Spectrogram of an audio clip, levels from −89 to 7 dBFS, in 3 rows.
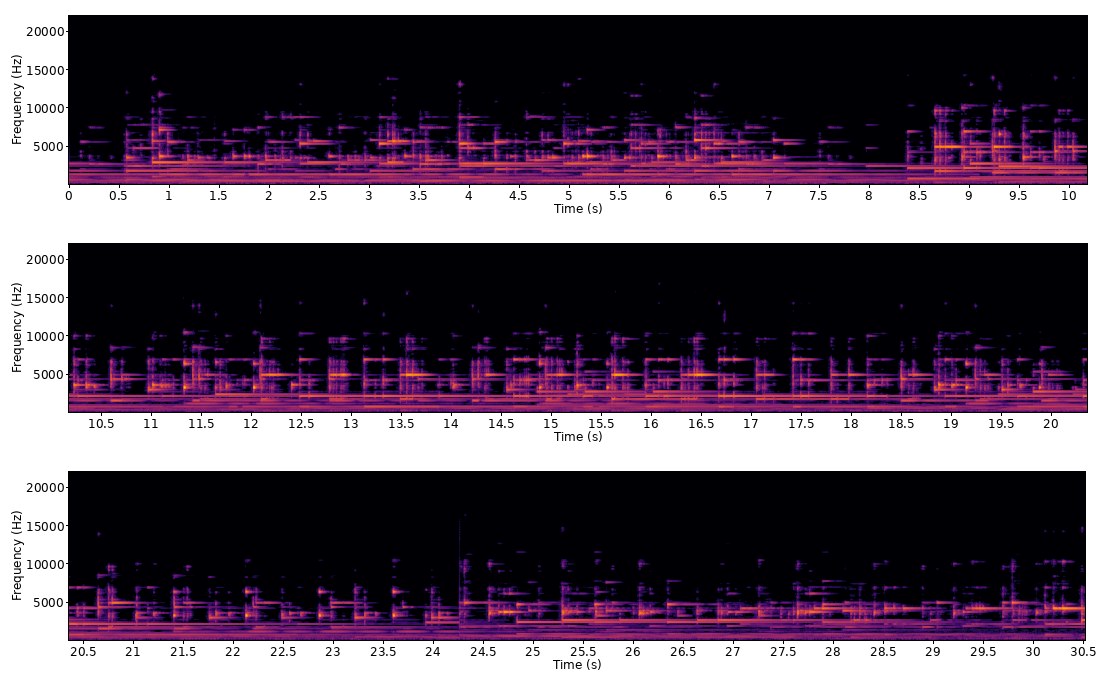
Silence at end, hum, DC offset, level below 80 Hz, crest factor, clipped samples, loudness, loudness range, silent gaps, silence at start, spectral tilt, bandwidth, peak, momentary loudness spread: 0 s; none; under 0.1%; under -90 dBFS; 26 dB; under 0.1%; -25 LUFS; 6 LU; none; 0 s; 3 dB/octave; 14.5 kHz; -4 dBFS; 14 LU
